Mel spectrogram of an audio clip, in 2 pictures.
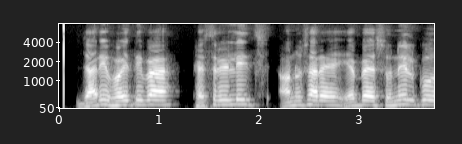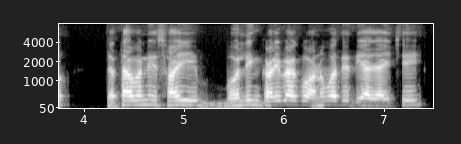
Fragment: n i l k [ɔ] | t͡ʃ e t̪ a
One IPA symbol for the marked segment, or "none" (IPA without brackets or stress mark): u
